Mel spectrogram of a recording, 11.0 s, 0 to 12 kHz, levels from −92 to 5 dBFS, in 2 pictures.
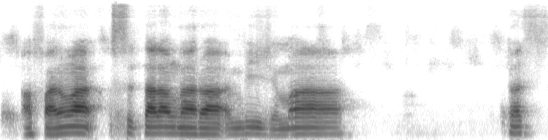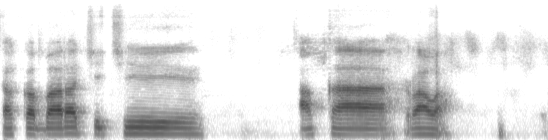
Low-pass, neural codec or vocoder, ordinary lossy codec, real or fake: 10.8 kHz; codec, 24 kHz, 0.9 kbps, DualCodec; Opus, 24 kbps; fake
